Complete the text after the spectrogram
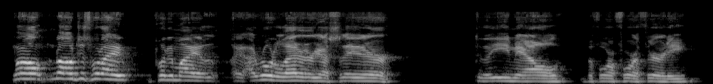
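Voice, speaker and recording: With lively intonation and a bright, sharp tone, a man speaks at a high pitch. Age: 60s. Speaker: permit applicant. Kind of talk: public hearing statement. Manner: halting, repetitive.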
